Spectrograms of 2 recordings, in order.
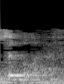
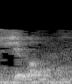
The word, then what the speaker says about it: Shibboleth: Can't you pronounce Shibboleth? You're saying Sibboleth. It's a Shibboleth. There's a difference.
